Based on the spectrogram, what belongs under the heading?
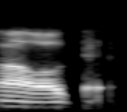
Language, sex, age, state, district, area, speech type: Malayalam, male, 30-45, Kerala, Pathanamthitta, rural, conversation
